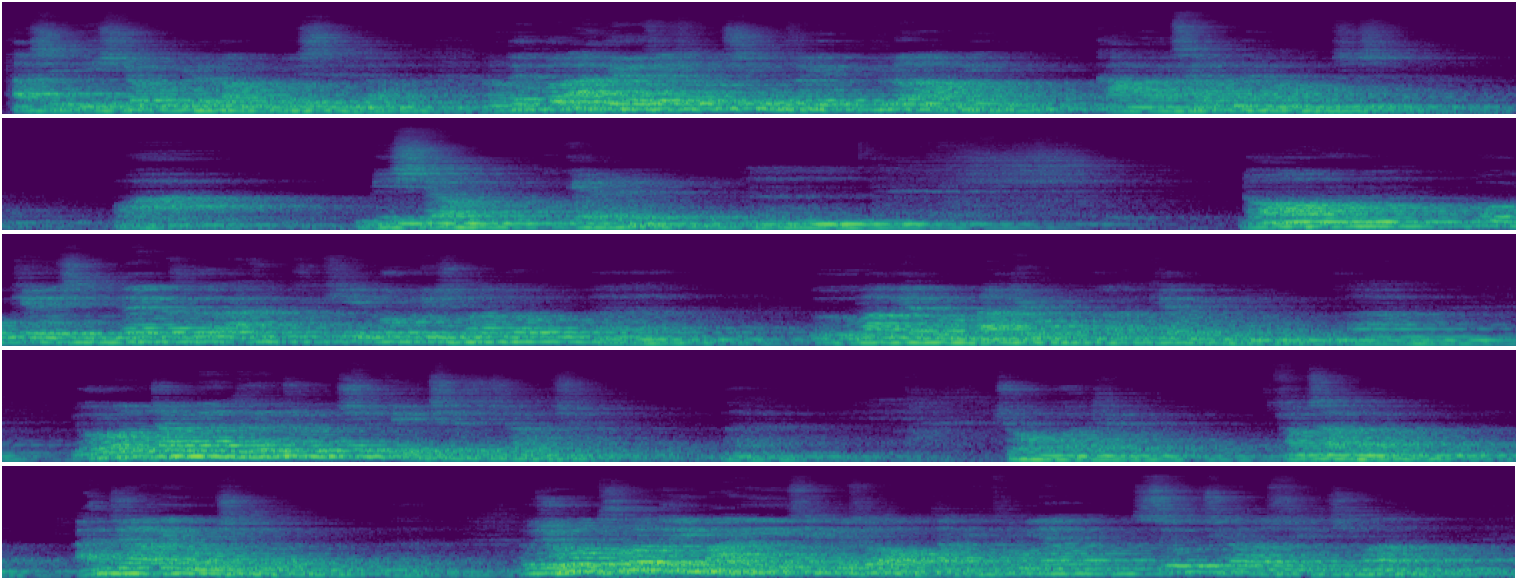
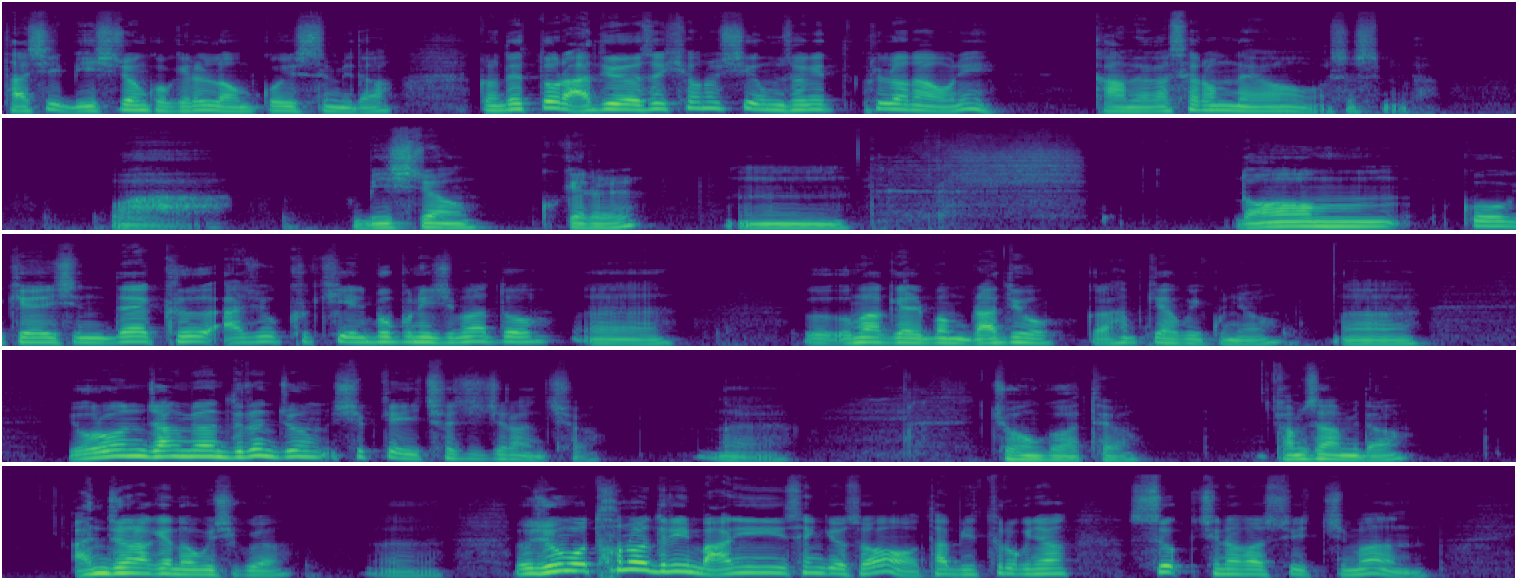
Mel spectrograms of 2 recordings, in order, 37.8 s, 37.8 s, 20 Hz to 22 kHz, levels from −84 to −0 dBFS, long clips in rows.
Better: second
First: off-mic speech; far // room echo; strong; dies away in 2.2 s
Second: none

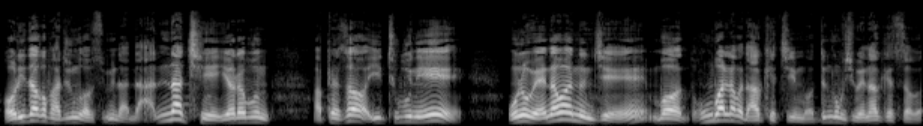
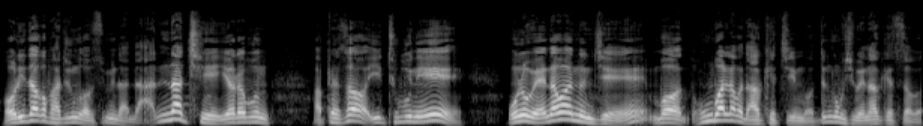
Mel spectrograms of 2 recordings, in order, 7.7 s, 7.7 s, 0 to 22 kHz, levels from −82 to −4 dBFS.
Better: second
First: thin; very slightly; fading below 250 Hz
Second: none

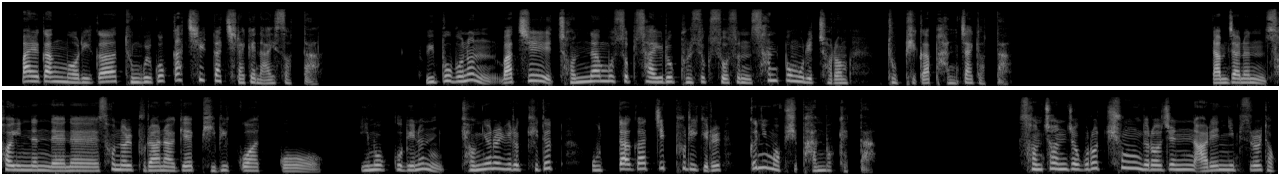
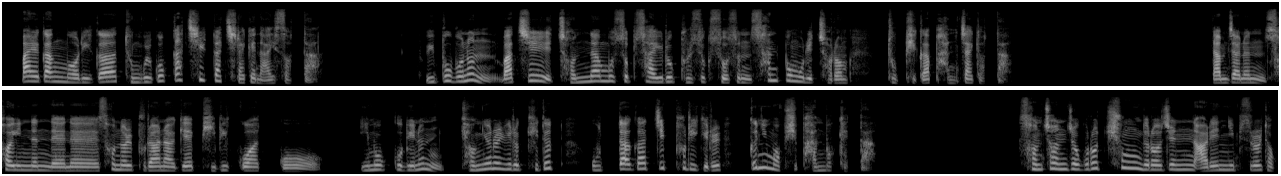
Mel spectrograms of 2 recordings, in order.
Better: first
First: none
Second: thin; very slightly; fading below 300 Hz

